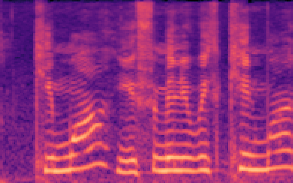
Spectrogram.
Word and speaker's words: quinoa: Another one is quinoa. Are you familiar with quinoa? It's spelled quinoa.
